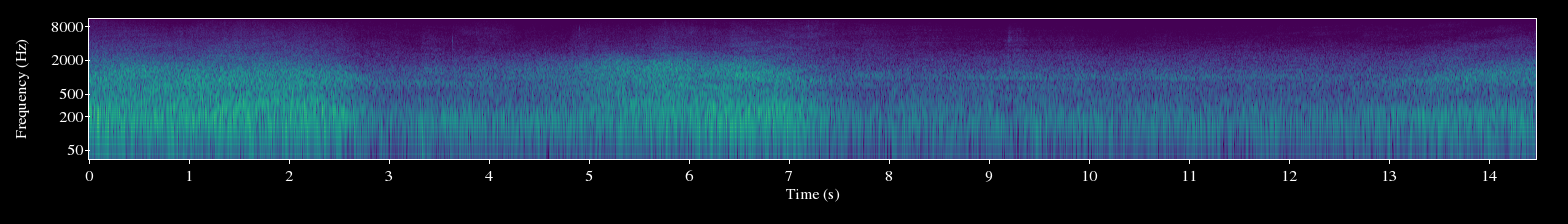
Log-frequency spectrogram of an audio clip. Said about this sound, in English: Next arrival is Alaska Airlines Flight 427 coming in from SFO on the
